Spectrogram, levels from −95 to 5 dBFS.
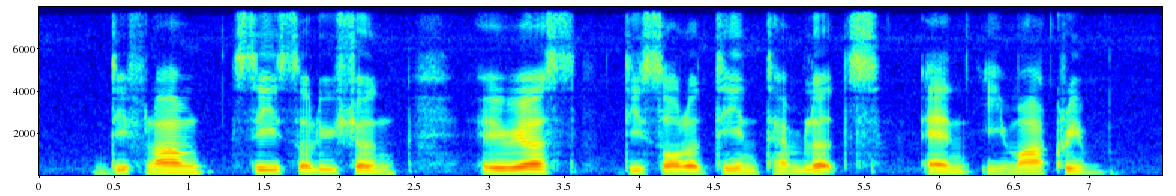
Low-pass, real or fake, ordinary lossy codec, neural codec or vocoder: none; real; none; none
